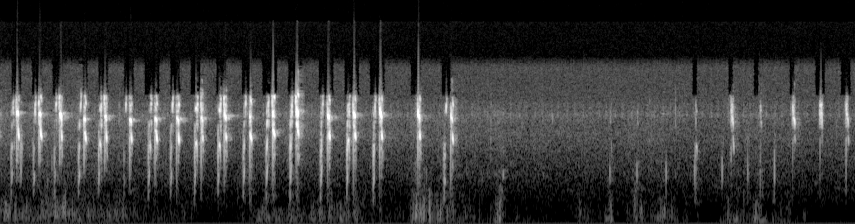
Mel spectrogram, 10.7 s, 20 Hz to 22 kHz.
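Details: Osprey at an artificial nest in northern Satakunta, Finland, nest-camera recording from 6 July 2023 near midday; a fast run of about fifteen piercing whistled notes over six seconds, then silence and a few softer, spaced notes.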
